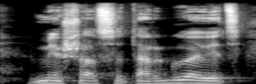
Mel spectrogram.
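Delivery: plain reading voice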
